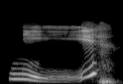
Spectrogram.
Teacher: third tone is the sound that we often say. You go high, you go low, and you go high. So the complete sound sounds like 你, that long.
